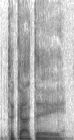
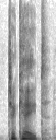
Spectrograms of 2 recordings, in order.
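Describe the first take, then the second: First: It is said with a plain, standard pronunciation. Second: It is said with a Missouri-style pronunciation. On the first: "Is that how you say it?" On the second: "or if you're from Missouri"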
